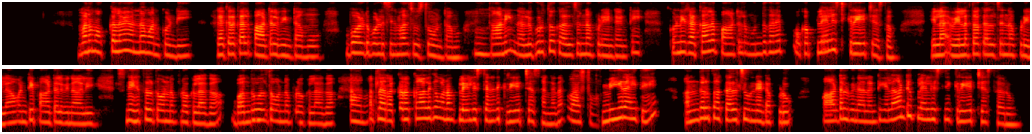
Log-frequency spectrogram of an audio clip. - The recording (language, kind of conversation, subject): Telugu, podcast, మీరు కలిసి పంచుకునే పాటల జాబితాను ఎలా తయారుచేస్తారు?
- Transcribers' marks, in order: in English: "ప్లేలిస్ట్ క్రియేట్"; in English: "ప్లేలిస్ట్"; in English: "క్రియేట్"; other background noise; in English: "ప్లేలిస్ట్‌ని క్రియేట్"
